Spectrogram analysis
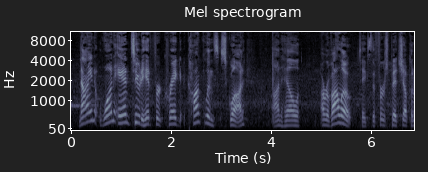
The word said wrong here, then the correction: Arevalo: Arevalo, I beg your pardon. Still trying to get that pronunciation right. Emphasis on the Ray. Angel Arevalo.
